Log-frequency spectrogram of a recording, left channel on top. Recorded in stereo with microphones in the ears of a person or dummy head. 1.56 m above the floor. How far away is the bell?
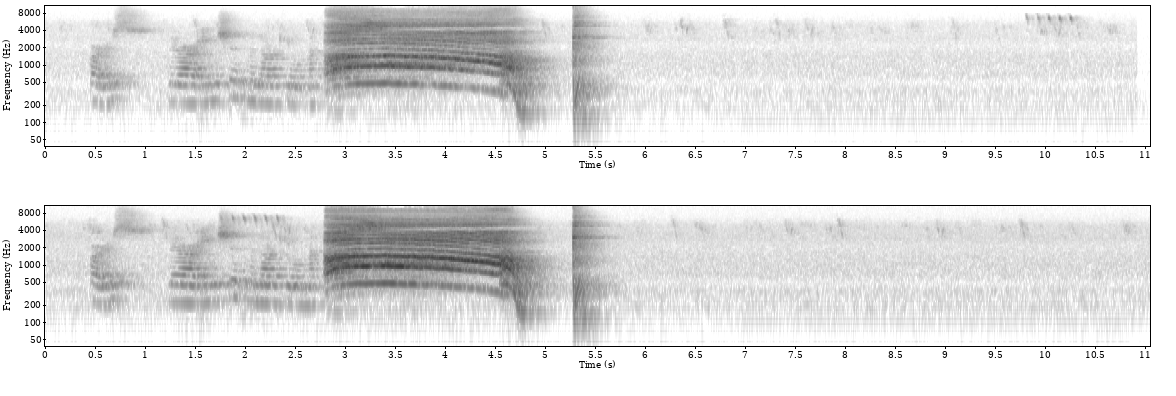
No bell in this recording.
